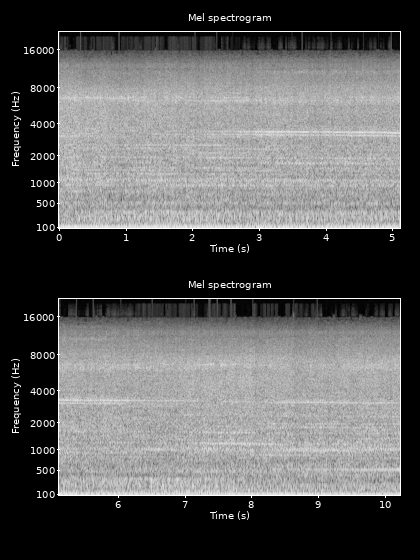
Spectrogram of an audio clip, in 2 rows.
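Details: Chevy Silverado K1500 small-block V8 after installing a 140 amp alternator: smooth, even low rumble, steady idle, no knocks or squeals; unclear whether it is this alternator or the removed one whose bearings are said to be starting to go.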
